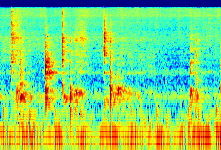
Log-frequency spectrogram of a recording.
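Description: Spices with half a spoon of turmeric roasting in a pan for masale bhaat, with several sharp scraping strokes of a spoon stirring over a soft sizzle, close by and without speech.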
